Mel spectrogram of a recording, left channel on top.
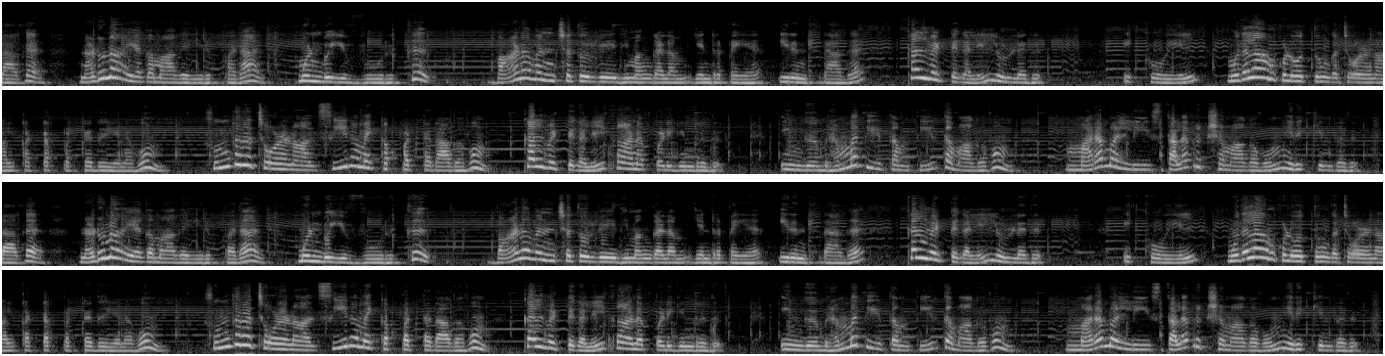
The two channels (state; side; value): normal; both; correlation 0.55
